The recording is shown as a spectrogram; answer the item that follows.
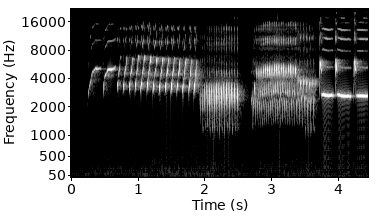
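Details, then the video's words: Canary song for coaxing other canaries into song: quick staccato trill, a harsh buzzy roll, a nasal rattling phrase and a few sharp whistled notes at the end. "Pancingan Burung Kenari agar CEPAT BUNYI, terbukti ampuh bikin burung kenari lain nyaut"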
